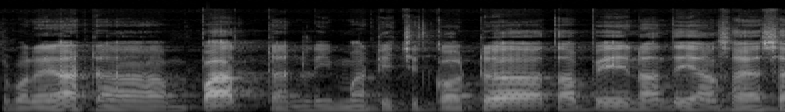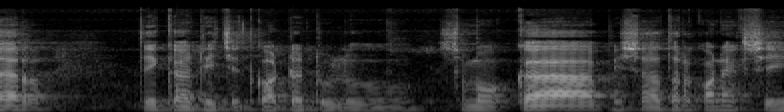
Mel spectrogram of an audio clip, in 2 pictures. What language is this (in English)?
Indonesian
